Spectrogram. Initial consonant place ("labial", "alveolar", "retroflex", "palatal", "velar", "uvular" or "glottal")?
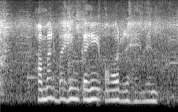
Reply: glottal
